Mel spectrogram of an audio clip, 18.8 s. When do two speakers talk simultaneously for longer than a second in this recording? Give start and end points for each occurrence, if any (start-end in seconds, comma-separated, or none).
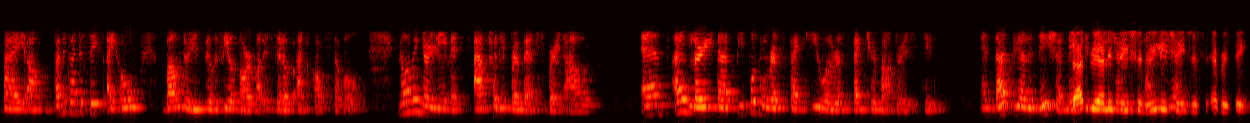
16.1-17.7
